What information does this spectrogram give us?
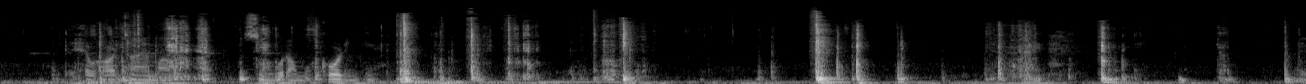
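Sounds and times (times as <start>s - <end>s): screwdriver scraping plastic: 0.8s - 7.8s, 9.8s - 13.0s.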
